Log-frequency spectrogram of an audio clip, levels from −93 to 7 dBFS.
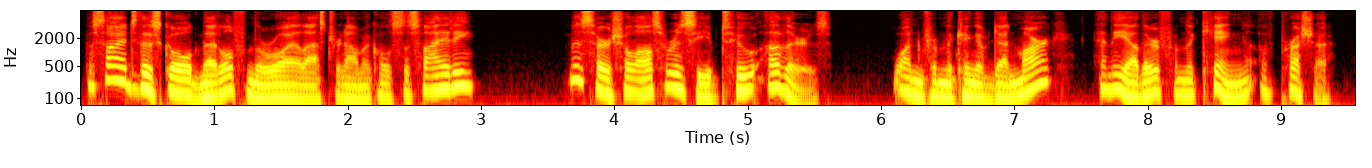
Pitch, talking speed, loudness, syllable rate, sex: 130 Hz, 180 wpm, -17 LUFS, 5.9 syllables/s, male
